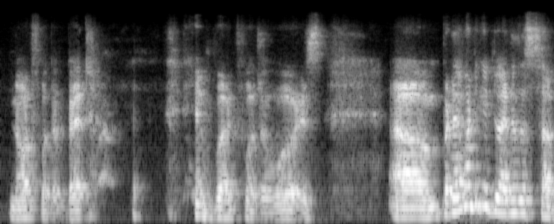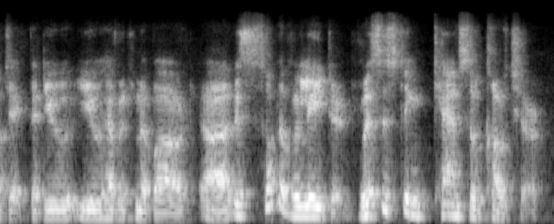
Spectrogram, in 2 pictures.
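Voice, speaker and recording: A man's voice: mid-range voice, a bit bright. Echoey male interview host from India. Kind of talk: casual conversational interviewing.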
